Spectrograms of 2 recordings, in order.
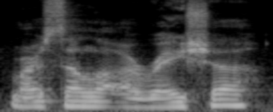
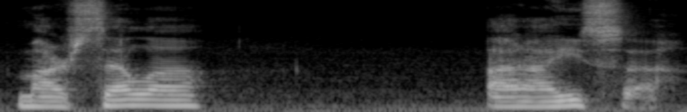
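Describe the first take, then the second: First: The name is said with an English accent. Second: The name is said with a Spanish accent.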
